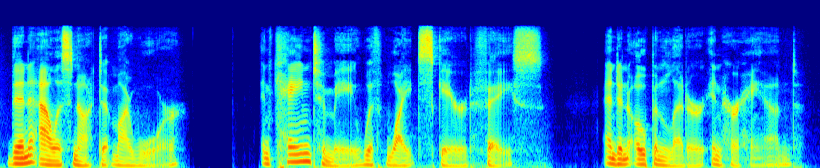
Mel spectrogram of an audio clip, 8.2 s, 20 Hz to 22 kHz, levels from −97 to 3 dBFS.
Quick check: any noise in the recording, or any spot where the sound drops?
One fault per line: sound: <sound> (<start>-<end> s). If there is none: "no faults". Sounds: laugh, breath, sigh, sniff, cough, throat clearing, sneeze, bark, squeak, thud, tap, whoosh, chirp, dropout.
no faults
